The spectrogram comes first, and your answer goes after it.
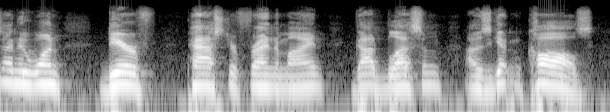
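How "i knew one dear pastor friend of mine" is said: ordinary talk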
